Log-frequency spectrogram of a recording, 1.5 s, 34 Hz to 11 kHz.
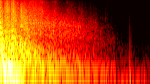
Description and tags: Layered Gunshot 5
One of 10 layered gunshots in this pack.
gun, epic, layered, gunshot, awesome, cool, shot, pew, bang, shoot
